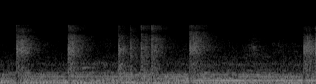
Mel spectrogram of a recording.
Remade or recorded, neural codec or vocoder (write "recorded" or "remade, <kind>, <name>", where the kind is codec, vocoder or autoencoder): recorded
